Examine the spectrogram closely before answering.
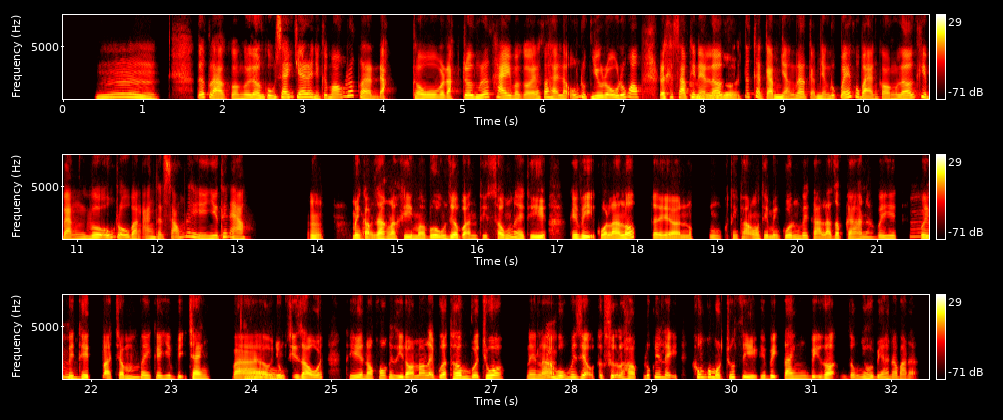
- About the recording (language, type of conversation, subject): Vietnamese, podcast, Bạn có thể kể về món ăn tuổi thơ khiến bạn nhớ mãi không quên không?
- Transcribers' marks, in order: tapping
